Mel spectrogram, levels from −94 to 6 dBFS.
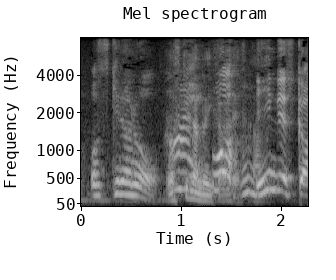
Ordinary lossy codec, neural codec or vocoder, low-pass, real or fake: none; none; none; real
